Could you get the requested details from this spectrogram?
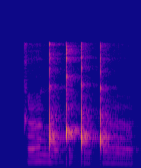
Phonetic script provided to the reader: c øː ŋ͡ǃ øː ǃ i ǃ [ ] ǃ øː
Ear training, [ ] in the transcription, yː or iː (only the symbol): yː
